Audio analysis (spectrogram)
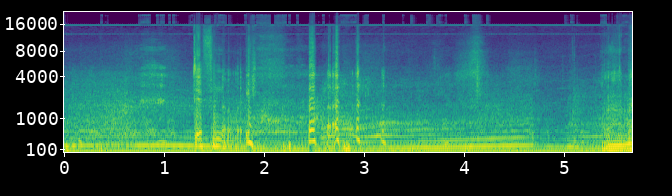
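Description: A hillclimb car at Legend Of The Lakes accelerates up the course, engine rising through gears with loud revving and shifting, while a voice commentates over it and someone briefly speaks.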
